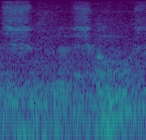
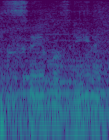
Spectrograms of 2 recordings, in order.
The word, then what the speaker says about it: Seamus Heaney: You were nominated together with U2 and Sinead O'Connor and Shomush, is that correct pronunciation? Shomush Haney? Seamus Heaney? Seamus Heaney.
